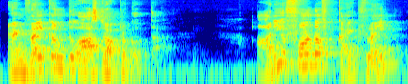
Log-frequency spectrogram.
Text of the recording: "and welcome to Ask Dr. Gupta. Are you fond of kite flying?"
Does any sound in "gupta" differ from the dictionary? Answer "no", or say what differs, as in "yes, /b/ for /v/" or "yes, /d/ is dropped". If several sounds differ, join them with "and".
yes, /p/ is dropped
